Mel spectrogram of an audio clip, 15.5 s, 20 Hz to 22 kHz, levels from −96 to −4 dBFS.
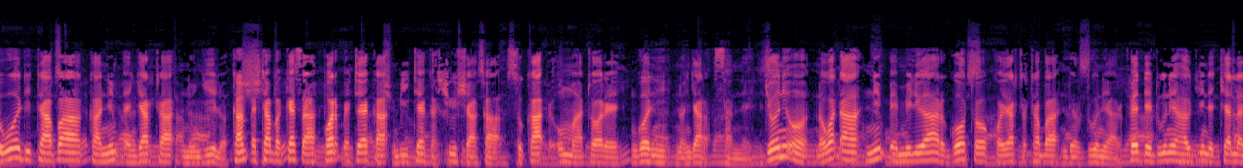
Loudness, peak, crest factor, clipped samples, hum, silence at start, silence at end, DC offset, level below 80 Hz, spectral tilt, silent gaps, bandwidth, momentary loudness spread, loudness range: -28 LUFS; -6 dBFS; 22 dB; under 0.1%; none; 0 s; 0 s; under 0.1%; -66 dBFS; -4.5 dB/octave; none; 13 kHz; 8 LU; 3 LU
